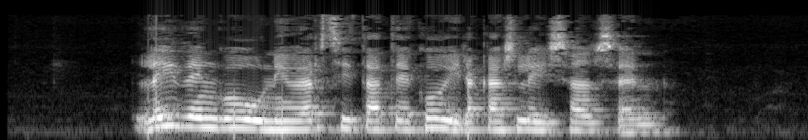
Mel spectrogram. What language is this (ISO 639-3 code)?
eus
